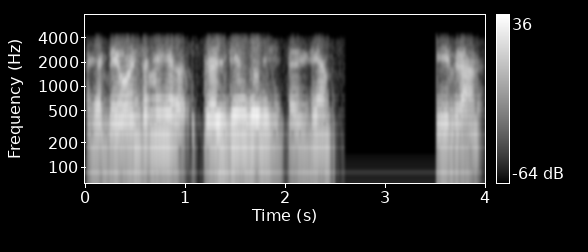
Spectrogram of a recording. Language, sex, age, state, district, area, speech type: Kashmiri, male, 18-30, Jammu and Kashmir, Shopian, rural, conversation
